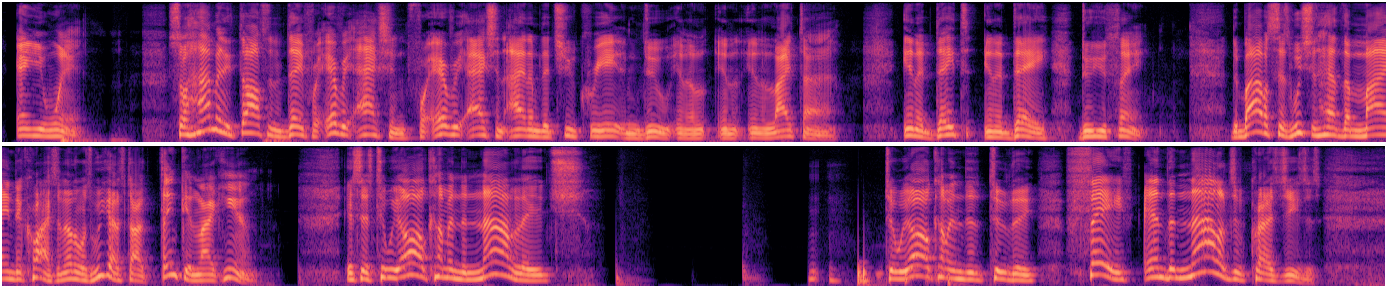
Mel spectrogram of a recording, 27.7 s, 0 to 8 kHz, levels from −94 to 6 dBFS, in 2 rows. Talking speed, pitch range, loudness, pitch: 170 wpm, 120-170 Hz, -16 LUFS, 145 Hz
